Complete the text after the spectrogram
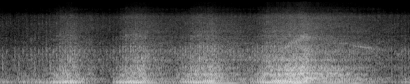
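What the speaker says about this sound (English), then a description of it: "if you rev that throttle pedal," A Citroën engine revs in repeated throttle blips from the pedal, four surging bursts that rise and fall close by, the last one climbing highest before dropping back toward idle.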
